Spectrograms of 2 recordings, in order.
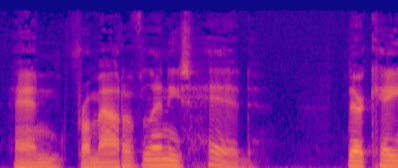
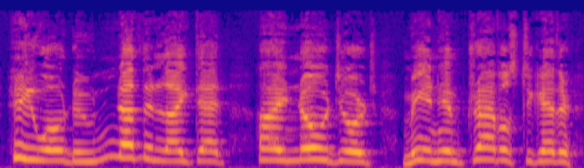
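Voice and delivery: high, loud, panicked insistence; frantic; 5 dB louder than usual. A narrator's reading. Lenny insisting on George's friendship, frantic high voice. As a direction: protest desperately, speeding up at the end. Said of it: "Lenny cried frantically".

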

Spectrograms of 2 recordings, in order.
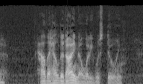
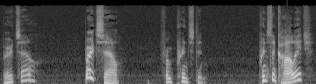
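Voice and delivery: high woman's voice, puzzling aloud; pondering, with dawning recognition; mulling it over; 7 semitones higher, slower than usual. A narrator's reading. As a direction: try the name out questioningly. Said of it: "running the name over in her mind".

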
